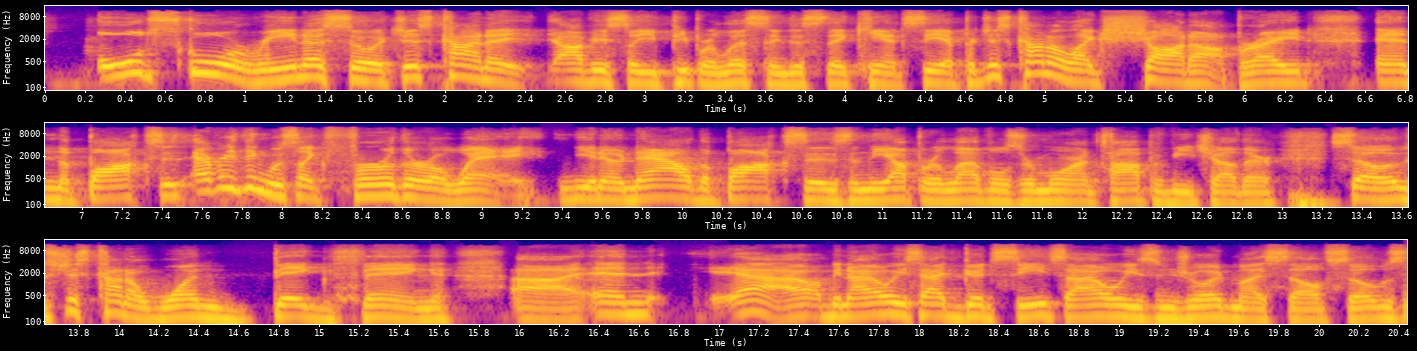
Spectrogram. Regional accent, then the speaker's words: Pittsburgh, Pennsylvania, United States; So like I said, man, we're in Pittsburgh. We're in my hometown.

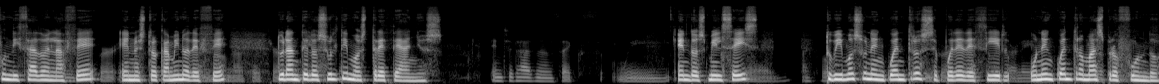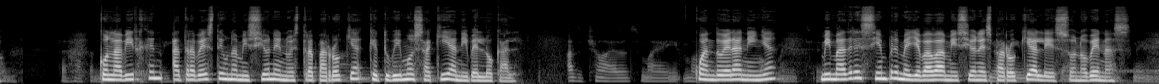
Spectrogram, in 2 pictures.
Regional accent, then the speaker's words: County Meath, Ireland; Spanish is a second language; Soy de Irlanda, de County Meath, en Irlanda.

